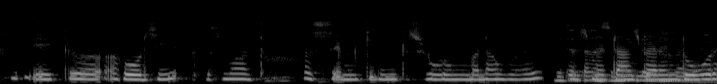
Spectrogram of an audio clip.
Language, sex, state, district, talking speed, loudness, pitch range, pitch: Hindi, female, Bihar, Gopalganj, 160 wpm, -36 LUFS, 220-245 Hz, 230 Hz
